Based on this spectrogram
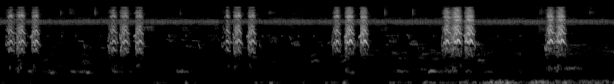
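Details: Tiny baby common myna, a chick born with a weak beak, giving harsh raspy broadband calls in tight pairs or triplets, repeated about once a second, over a steady high-pitched insect-like whine.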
